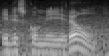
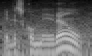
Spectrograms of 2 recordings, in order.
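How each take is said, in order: First: The stress is on the last syllable. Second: The same.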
